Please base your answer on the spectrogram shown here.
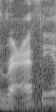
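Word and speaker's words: Rathian: __ ] me oh it's pronounced rathi and I always said Roth yo yo she's [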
